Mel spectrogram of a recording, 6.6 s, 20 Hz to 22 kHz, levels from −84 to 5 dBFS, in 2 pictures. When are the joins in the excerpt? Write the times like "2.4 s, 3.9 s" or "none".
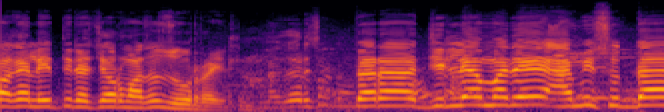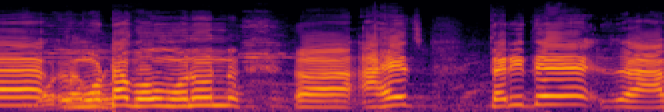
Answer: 1.5 s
